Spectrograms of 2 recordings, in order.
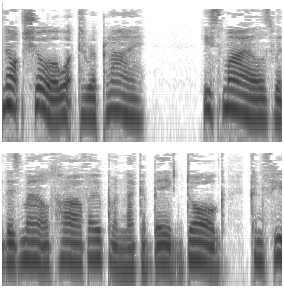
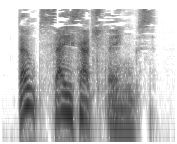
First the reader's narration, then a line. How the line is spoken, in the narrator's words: snaps Mr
